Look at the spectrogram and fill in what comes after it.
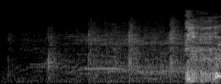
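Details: A woman, coughing for about four minutes during a Labor Day speech in Cleveland, Ohio, where she joked about being allergic, gives about five dry coughs that grow louder and end in a harsher burst; part of a coughing fit.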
